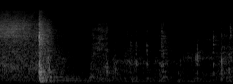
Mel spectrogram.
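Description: Cardboard packaging being handled: a short scraping hiss as the inner box slides out of its sleeve, with a light tap about half a second in, then faint rustles as the lid is opened.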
